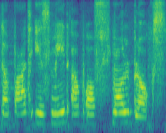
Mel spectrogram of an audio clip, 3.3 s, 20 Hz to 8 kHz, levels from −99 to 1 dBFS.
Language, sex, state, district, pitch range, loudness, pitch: English, male, Assam, Kamrup Metropolitan, 165-255 Hz, -13 LUFS, 175 Hz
